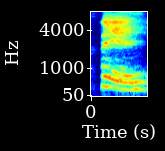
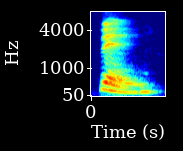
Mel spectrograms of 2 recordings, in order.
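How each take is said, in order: First: It begins with a hard 't' sound. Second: It begins with a soft 'th' sound. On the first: The speaker calls it wrong. "you can't pronounce it as thin is because t- you're putting your tongue behind your teeth, but that's wrong" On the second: The speaker calls it right. "you put it in between your teeth so that you can say thin"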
